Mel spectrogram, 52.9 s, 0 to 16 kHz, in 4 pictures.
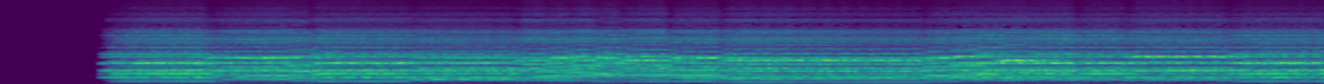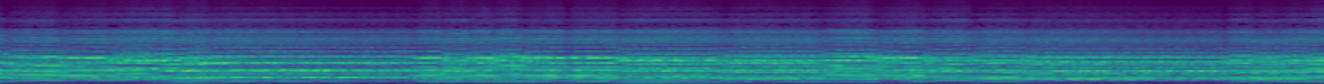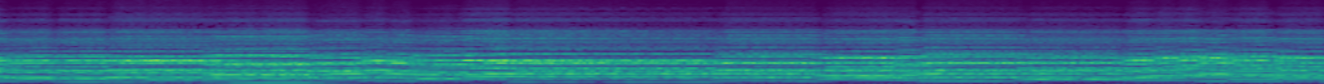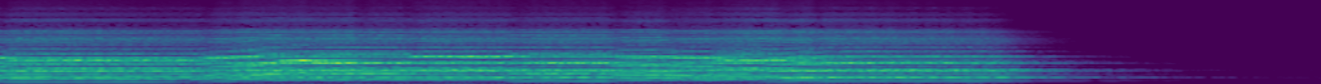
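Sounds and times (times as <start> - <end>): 
soprano singing: 1.0 - 50.1.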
